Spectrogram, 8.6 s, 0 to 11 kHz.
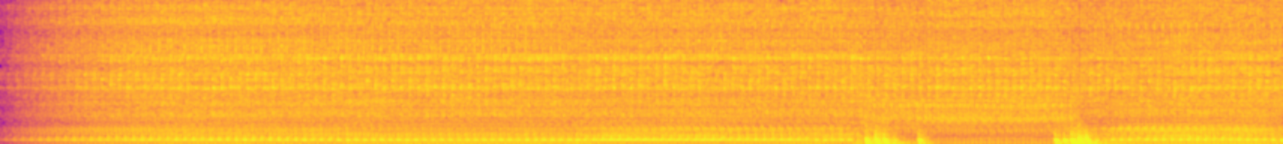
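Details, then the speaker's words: Stuart 10V steam engine after partial rebuild and valve timing adjustment, running on compressed air on a workbench that amplifies mechanical noise; fast even chuffing with light mechanical rattle; runs normally. "My workbench is a soundboard, so it amplifies any mechanical noise."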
